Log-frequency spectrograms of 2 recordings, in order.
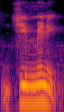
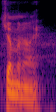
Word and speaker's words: Gemini: not in this game even though it's actually generally spelled as a Gemini this one actually in this game fun fact supposed to be pronounced G mini Crest believe it or not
